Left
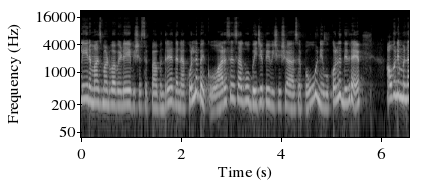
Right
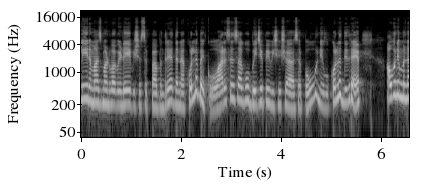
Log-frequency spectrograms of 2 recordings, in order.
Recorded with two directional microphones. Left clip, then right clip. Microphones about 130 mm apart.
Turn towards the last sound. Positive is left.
turn(degrees=-45)  # may be behind; listen again after turning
